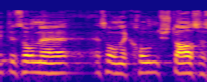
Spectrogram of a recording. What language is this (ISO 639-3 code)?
gsw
